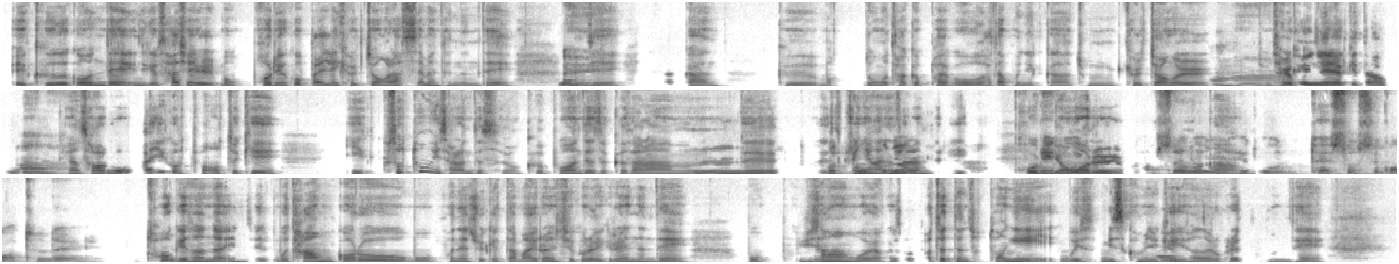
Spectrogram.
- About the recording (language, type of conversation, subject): Korean, unstructured, 여행 중에 예상치 못한 문제가 생기면 어떻게 대처하시나요?
- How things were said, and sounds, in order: "했으면" said as "핬으면"; distorted speech; other background noise; in English: "스크리닝"; unintelligible speech; in English: "미스 미스 커뮤니케이션으로"; static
